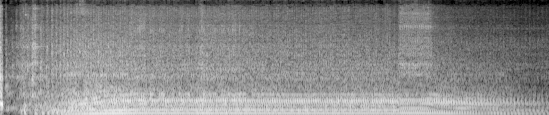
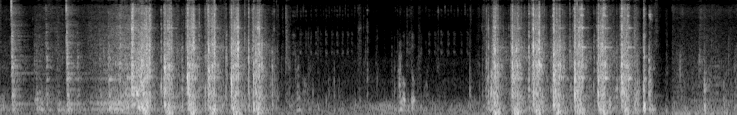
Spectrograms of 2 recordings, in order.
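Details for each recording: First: Snow blower small single that sat all spring and summer on ethanol gas and wouldn't start; gas changed, carburetor cleaned. Pulls up smoothly and settles into a steady, even run with no misses or surging; normal running after carb cleaning. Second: Snow blower that sat all spring and summer with ethanol gas, fuel already changed, no air filter: two bursts of recoil pull-cord clicking with no firing; cranks but won't start, fuel not reaching through clogged carburetor.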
